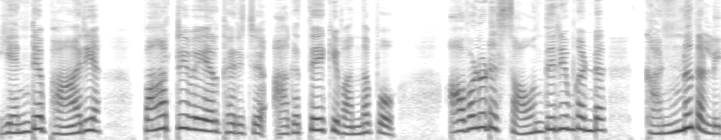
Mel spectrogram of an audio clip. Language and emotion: Malayalam, surprised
